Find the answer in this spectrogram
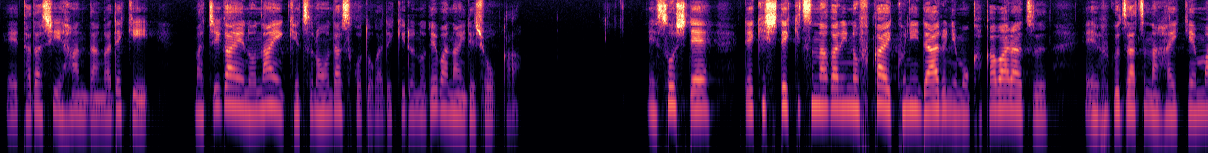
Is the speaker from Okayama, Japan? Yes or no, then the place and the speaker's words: yes; Okayama, Japan; 私もこの岡山で生まれ育ち、この会社に入りましたのも何かの縁と思っております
